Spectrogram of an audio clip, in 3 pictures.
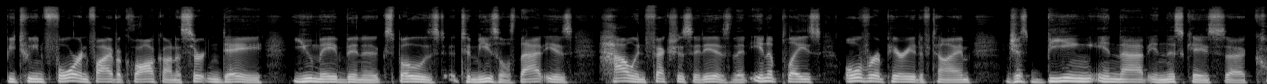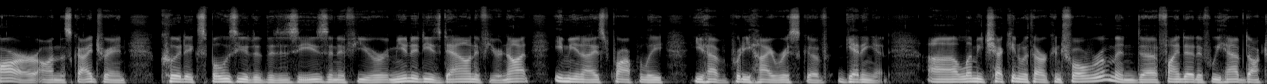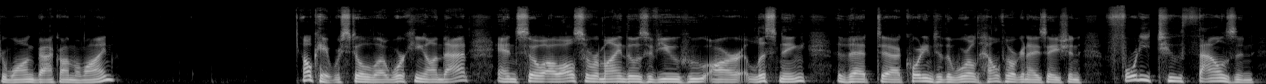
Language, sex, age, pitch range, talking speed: English, male, 40-59, 110-135 Hz, 185 wpm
